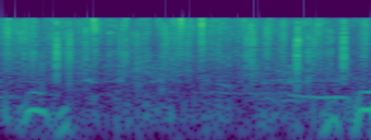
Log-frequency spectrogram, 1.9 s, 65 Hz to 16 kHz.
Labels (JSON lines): {"label": "biophony, cascading saw", "recorder": "SoundTrap 600 or HydroMoth"}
